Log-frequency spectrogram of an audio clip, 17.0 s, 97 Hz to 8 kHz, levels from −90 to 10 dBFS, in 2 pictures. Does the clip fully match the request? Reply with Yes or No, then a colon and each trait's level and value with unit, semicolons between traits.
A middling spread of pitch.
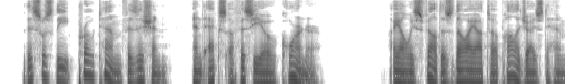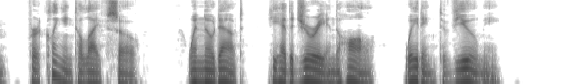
Yes: average, 3.7 semitones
